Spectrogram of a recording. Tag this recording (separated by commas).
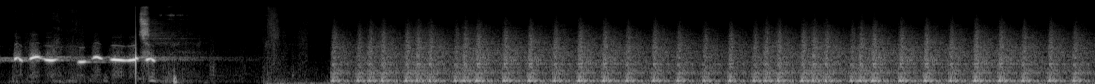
Music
